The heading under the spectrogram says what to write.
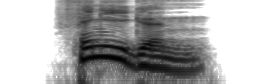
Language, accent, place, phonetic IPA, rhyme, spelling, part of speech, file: German, Germany, Berlin, [ˈfɛŋɪɡn̩], -ɛŋɪɡn̩, fängigen, adjective, De-fängigen.ogg
- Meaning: inflection of fängig: 1. strong genitive masculine/neuter singular 2. weak/mixed genitive/dative all-gender singular 3. strong/weak/mixed accusative masculine singular 4. strong dative plural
